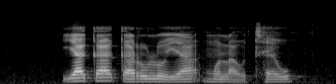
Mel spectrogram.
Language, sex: Northern Sotho, male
